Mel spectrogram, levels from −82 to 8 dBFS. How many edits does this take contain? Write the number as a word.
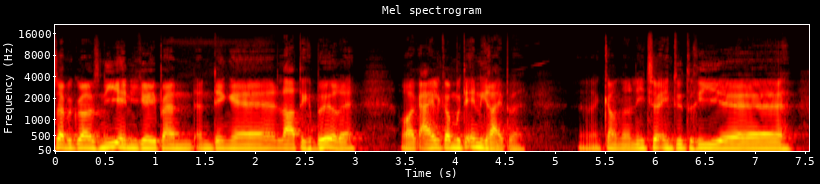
zero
